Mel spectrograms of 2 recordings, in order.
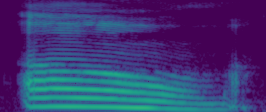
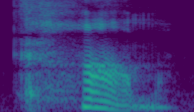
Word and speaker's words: come: But when I see the silent E at the end, I really want that O to say its name. Comb. That's not right. What about come? I bet a lot of you were saying that because I introduced our snap words already.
